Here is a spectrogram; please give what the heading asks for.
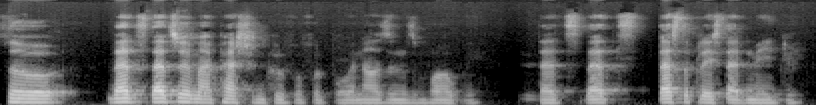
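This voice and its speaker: Young malawian coach guy, lowish voice, chatty and jokey, casual podcast talk. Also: moderate pace. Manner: animated, laughs easily, casual slang. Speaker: football coach and academy owner.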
